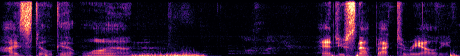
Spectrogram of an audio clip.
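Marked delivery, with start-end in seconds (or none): 0.1-2.6 put-on old woman voice, dragged out slowly. Narrating a scene to the listener, the storyteller speaks as the hag. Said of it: "And the hag laughs and goes".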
